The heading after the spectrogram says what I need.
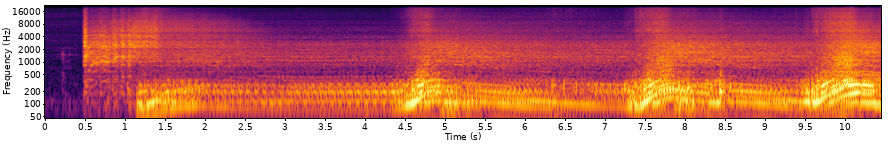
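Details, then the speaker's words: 2003 Ford Mustang GT V8 after small adjustments, missing bolts replaced, ground wire repaired: clean start, even idle, three crisp throttle blips rising and falling smoothly; runs strong, transmission shifts perfectly. "running really good. The transmission shifts perfect."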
